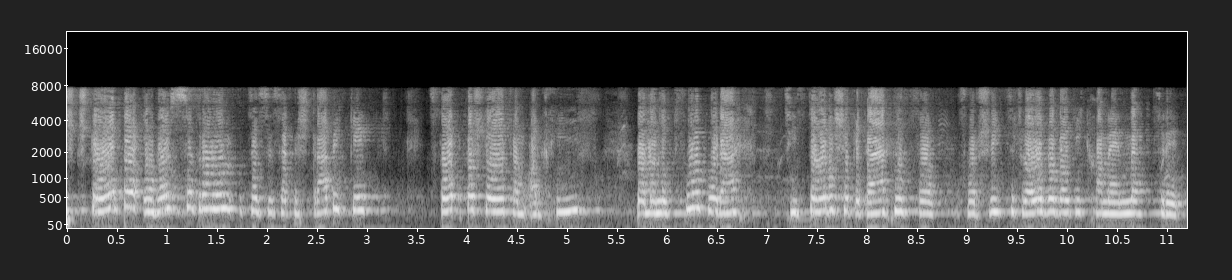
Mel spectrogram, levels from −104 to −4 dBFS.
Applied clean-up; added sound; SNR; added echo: neural separator model SepFormer DNS4.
